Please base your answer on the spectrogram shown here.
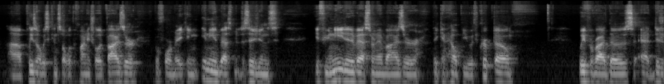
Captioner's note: none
